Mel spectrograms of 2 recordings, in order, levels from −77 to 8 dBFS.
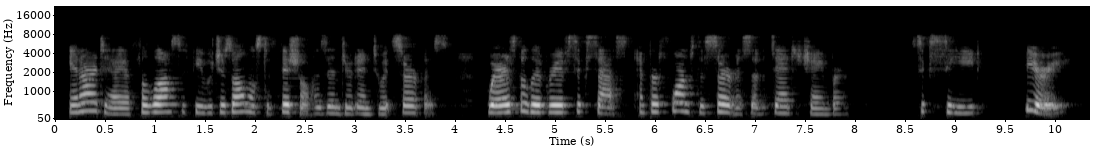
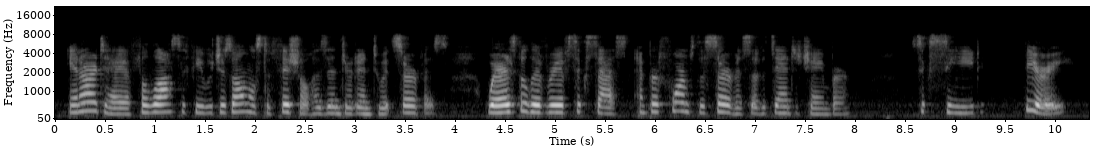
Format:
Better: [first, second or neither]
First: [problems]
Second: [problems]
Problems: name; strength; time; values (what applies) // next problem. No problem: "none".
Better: second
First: noise reduction (neural mask model DeepFilterNet 3)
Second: none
